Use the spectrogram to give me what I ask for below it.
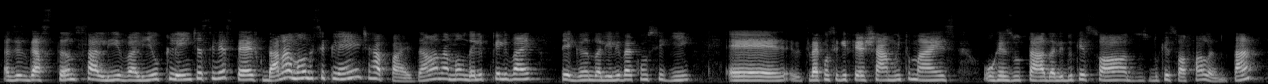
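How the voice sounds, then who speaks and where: A woman, a communication coach giving a live online workshop, animated and constantly checking in with her listeners. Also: mid-range voice, brisk, hardly any pauses. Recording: slightly dull lo-fi audio.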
